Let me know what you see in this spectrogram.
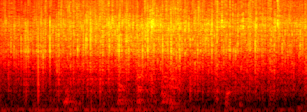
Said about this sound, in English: So the sound of the sizzle is completely different. Like the quality is because yeah. now it's just fat. There's no water left. Yeah. And that's just oil.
